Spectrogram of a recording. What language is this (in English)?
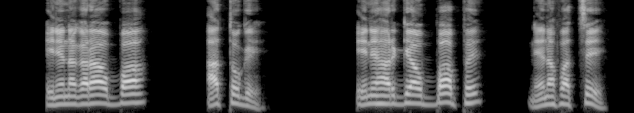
Dawro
